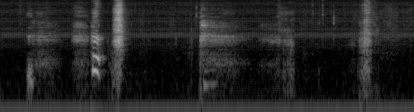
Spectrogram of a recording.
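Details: Tired person with a cold sneezing into a tissue: soft, muffled sneezes, two close together then more spaced, with short in-breaths before.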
